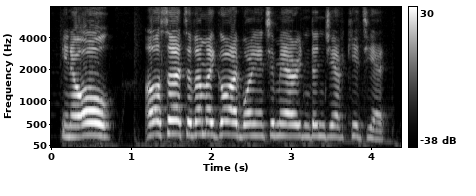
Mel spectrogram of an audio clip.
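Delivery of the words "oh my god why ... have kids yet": put-on New York accent. Showing off an accent picked up in New York, in a New York accent. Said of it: "I spent time in New York so I could try and talk".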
